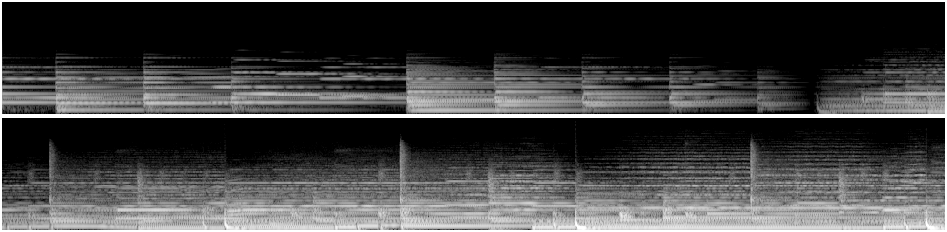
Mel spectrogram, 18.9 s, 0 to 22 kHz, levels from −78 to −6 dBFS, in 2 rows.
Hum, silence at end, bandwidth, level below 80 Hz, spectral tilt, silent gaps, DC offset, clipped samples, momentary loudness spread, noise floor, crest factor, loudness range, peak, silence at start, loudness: none; 0 s; 9.6 kHz; -22 dBFS; -7.5 dB/octave; none; under 0.1%; under 0.1%; 17 LU; -49 dBFS; 18 dB; 17 LU; 0 dBFS; 0 s; -19 LUFS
